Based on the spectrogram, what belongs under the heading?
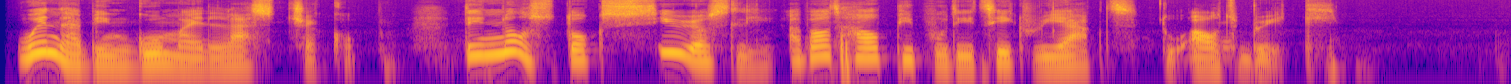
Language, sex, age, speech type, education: Nigerian Pidgin, female, 30-45, spontaneous, tertiary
